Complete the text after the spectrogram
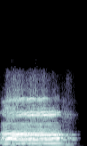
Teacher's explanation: হামজা হামজা খারা জবর আ, হামজার ওরফে খাড়া জবর এসেছে, তাকে এক আলি পরিমাণ টান দিয়ে পড়িতে হবে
